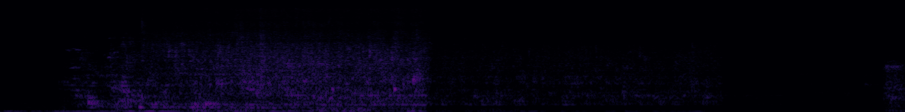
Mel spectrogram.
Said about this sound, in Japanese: トイレを流します。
